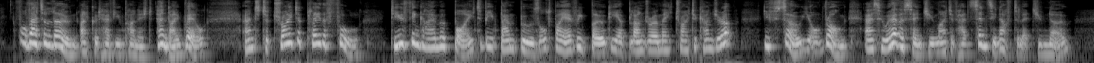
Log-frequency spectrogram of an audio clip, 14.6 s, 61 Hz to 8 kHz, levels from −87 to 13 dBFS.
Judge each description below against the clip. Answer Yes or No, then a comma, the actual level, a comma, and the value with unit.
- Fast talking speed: Yes, fast, 220 wpm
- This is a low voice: No, medium, 185 Hz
